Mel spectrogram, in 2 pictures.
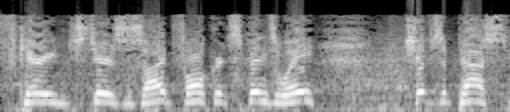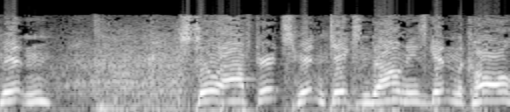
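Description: With noticeable background noise, a man speaks in a high pitch at a moderate pace. His intonation is fairly even. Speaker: hockey play-by-play commentator. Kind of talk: live play-by-play sports commentary. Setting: rink broadcast booth, internet radio.

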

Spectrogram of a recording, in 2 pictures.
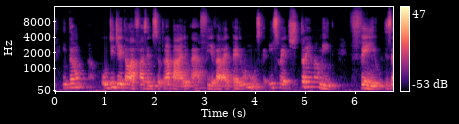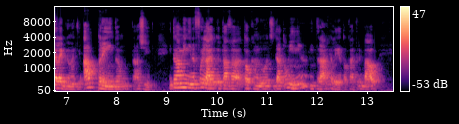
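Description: With audible room echo, a man speaks at a fairly high pitch with lively intonation. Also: moderate pace. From João Pessoa, Paraíba, Brazil. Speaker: DJ. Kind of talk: casual chat.

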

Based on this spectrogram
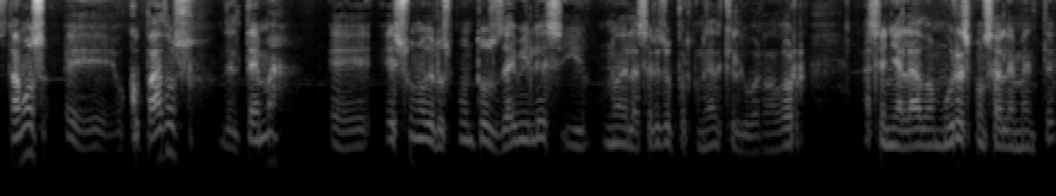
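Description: At a fairly quick pace, a man speaks in a bright, sharp tone with ordinary pitch variation and big swings in loudness, the sound dry and close with no echo. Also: medium pitch for a man. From Mexico, Puebla. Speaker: state government official. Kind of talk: radio interview. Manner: halting, repeats words.

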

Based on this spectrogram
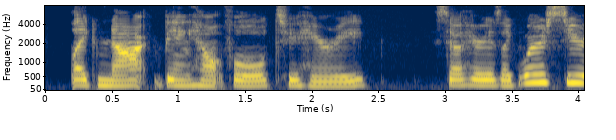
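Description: Quiet surroundings and an unforced reading voice

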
